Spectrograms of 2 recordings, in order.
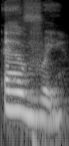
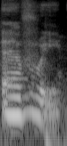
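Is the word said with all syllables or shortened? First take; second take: shortened; shortened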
